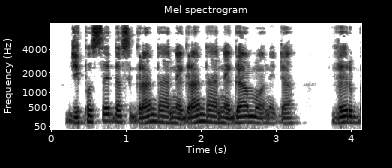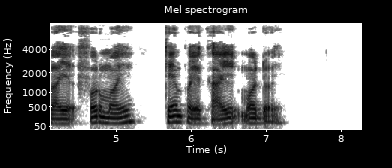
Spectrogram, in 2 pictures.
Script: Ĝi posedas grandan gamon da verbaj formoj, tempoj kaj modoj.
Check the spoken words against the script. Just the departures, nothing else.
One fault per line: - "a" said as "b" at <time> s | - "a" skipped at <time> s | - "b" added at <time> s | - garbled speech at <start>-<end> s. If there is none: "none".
- "grandan" added at 1.8 s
